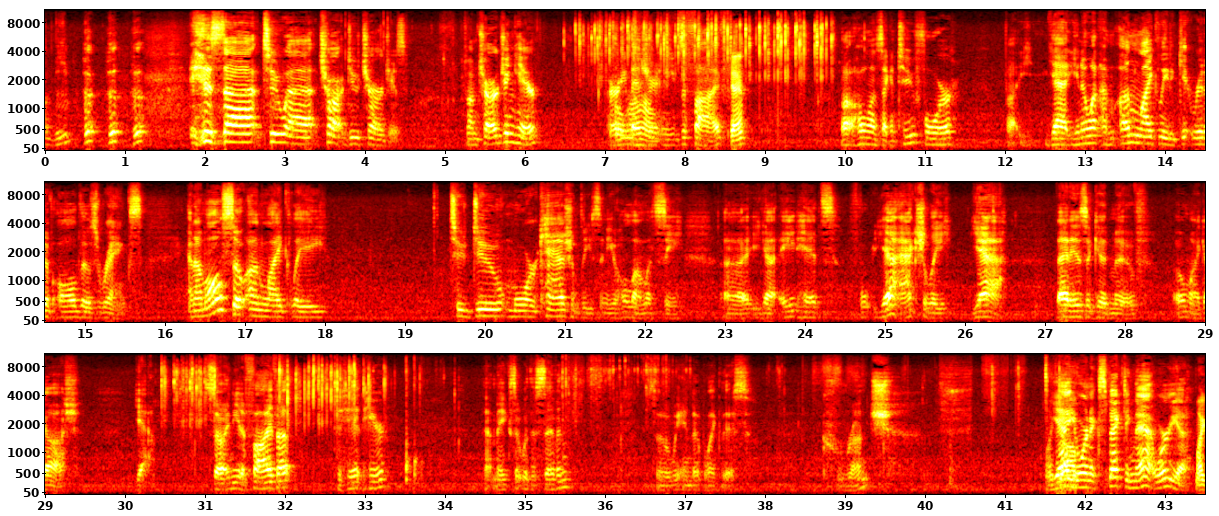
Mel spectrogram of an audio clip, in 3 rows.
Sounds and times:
Speech: 1.8 - 4.6, 5.2 - 6.2, 7.0 - 8.8, 10.0 - 11.4, 12.0 - 18.1, 19.6 - 26.6, 27.2 - 29.5, 31.0 - 33.3, 34.5 - 35.6, 36.6 - 37.9, 38.7 - 39.7, 41.5 - 43.5.

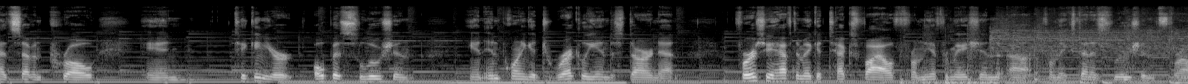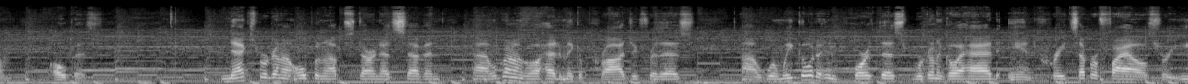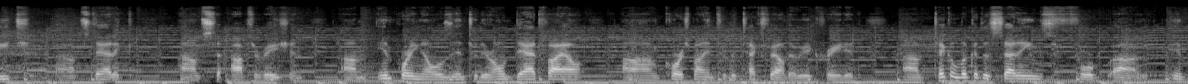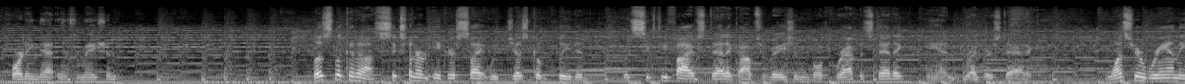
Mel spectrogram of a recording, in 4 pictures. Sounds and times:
Speech: 0.0 - 6.8, 7.4 - 12.9, 14.1 - 36.8, 38.8 - 46.0, 46.7 - 47.4
Music: 0.0 - 47.4.

